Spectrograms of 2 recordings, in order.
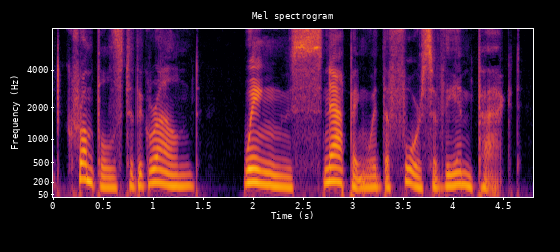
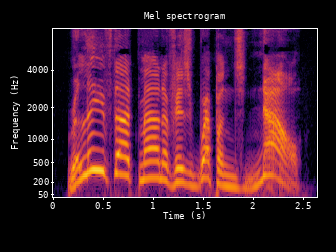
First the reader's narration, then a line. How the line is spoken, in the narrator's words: he shouts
